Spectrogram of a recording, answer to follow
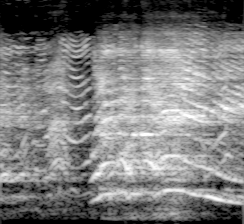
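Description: A man's voice declaiming stage dialogue in a drawn-out, sing-song way, with long held and gliding pitches, a short dip about half a second in and a slow falling glide near the end.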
